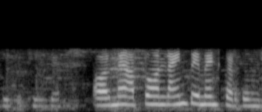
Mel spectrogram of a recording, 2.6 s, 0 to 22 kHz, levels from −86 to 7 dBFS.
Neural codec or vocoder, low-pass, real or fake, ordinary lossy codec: none; 3.6 kHz; real; none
